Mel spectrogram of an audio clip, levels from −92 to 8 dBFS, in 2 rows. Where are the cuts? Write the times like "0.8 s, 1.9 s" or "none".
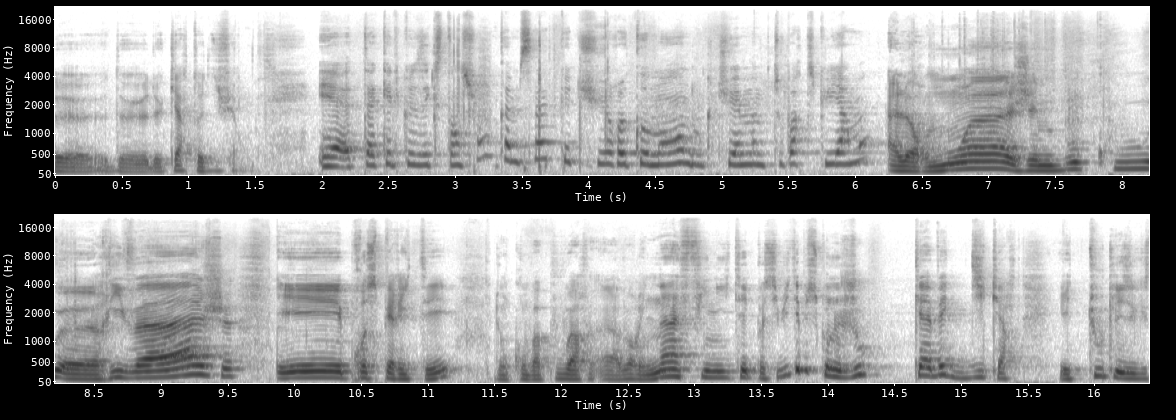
11.5 s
